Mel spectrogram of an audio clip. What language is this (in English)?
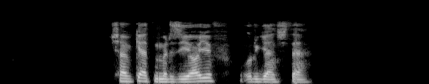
Uzbek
